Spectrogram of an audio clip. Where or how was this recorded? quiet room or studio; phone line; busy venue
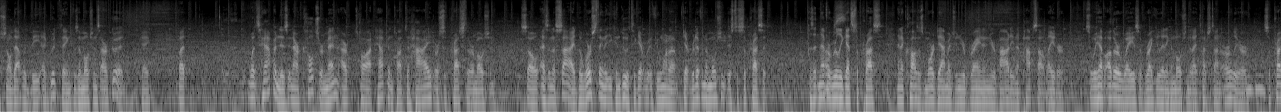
busy venue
